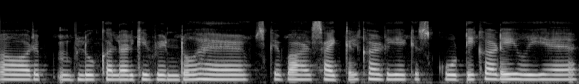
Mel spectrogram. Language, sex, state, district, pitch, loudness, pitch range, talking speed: Hindi, female, Odisha, Nuapada, 225 Hz, -16 LUFS, 225-230 Hz, 165 wpm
